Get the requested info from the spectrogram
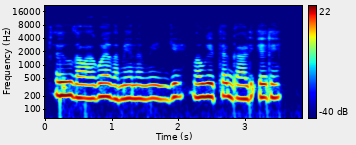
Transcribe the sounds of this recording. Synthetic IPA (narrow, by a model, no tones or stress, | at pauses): euðawaɣoɛðameɛnameiɡemauɣetʰɛɡaɾiʔeɾe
